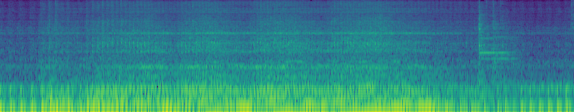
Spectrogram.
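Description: A Yamaha Vega R motorcycle engine runs steadily at close range after a piston ring replacement, without its exhaust fitted, a throaty low putter with slight fluctuations and a faint clatter near the end.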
